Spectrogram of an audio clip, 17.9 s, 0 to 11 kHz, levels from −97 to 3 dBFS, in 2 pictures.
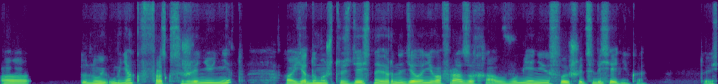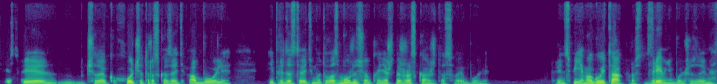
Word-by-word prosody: А, 110 - -4 1.0
ну, 130 +2 0
у 135 -3 0
меня 125 +11 0
к - - -11
фраз, 145 +1 0
к - - -19
сожалению, 120 0 0
нет. 210 - -2 0.5
А 110 - +2
я 120 +6 +3
думаю, 165 +2 +1
что 145 - -6
здесь, 150 +2 +1
наверно, 135 -2 +1
дело 135 +2 +5
не 130 -1 +1
во 130 +1 +4
фразах, 165 -2 -1
а - - -1
в 110 +1 -4
умении 130 +2 0
слышать 120 -4 0
собеседника. 110 -5 -3 0.7
То - - -11
есть - - -11
если, 115 -1 +2
м 110 0 -6 0.3
м, - - -15
человек 115 -2 -1
хочет - - +3
рассказать 105 -3 -3
о 115 -4 +4
боли, 110 -4 0 0.5
и 105 - -3
предоставить 110 0 -1
ему 115 -1 -3
эту 115 - -3
возможность, 160 - +2
он, 120 - -3
конечно 130 0 -3
же, 115 - -3
расскажет 105 -9 -3
о - - -7
своей 100 - -8
боли. 100 0 -10 0.8
В - - -36
принципе, 110 +1 -3
я 115 - +1
могу 135 +2 +6
и 145 - +4
так, 105 - +6
просто 95 +2 -11
времени 110 -2 +4
больше 100 +1 -6
займёт. 100 -4 -4
120 Hz, 185 wpm, -23 LUFS, 105-135 Hz, 1.0 s, могу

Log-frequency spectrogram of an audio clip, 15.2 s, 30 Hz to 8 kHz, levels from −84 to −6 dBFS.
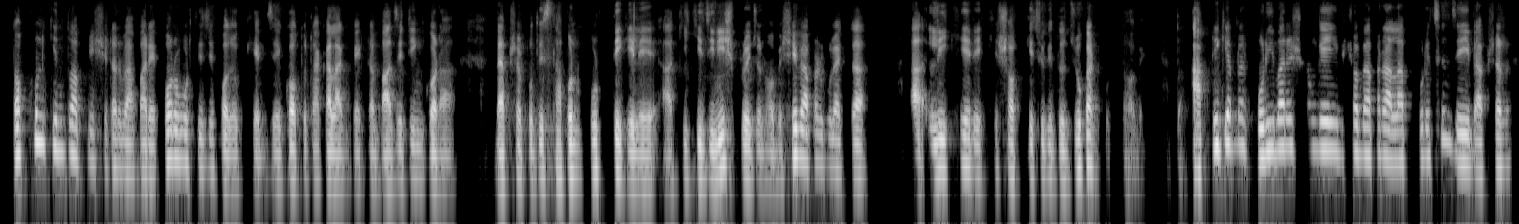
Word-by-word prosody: তখন 175 +8 +4
কিন্তু 185 -2 -1
আপনি 150 - -11
সেটার 125 -2 -3
ব্যাপারে 110 -1 0
পরবর্তী 145 -4 +2
যে 120 - -6
পদক্ষেপ 85 -1 -1
যে 85 - -4
কত 100 - +5
টাকা 100 -1 -1
লাগবে, 85 0 -2
একটা 90 - -6
বাজেটিং 95 +5 -1
করা, 85 -1 +3 0.5
ব্যবসার - - +2
প্রতিস্থাপন 110 -1 +1 0.2
করতে 120 +1 +1
গেলে 90 -2 +2 0.2
আ - - -2
কি, - - -9
কি - - +2
জিনিস 120 +8 +5
প্রয়োজন 100 -2 +1
হবে? 90 - -5
সেই 165 - +6
ব্যাপারগুলো 135 -4 0
একটা 110 - +1 0.6
আ - - +5 0.2
লিখে 120 +2 +1
রেখে 105 - -7
সবকিছু - - -2
কিন্তু - - -2
যোগাড় 125 - +3
করতে - - -28
হবে। - - -15 0.3
তো - - -16 0.2
আপনি 120 - -3
কি 230 - -1
আপনার 210 -2 -4
পরিবারের 200 +4 +4
সঙ্গে 195 0 -1
এইসব 180 0 -2
ব্যাপারে 170 0 +1
আলাপ 150 0 +1
করেছেন? 160 +10 -5
যে - - -2
এই - - +1
ব্যবসার 115 +3 0
125 Hz, 195 wpm, -26 LUFS, 100-165 Hz, 0.6 s, সেই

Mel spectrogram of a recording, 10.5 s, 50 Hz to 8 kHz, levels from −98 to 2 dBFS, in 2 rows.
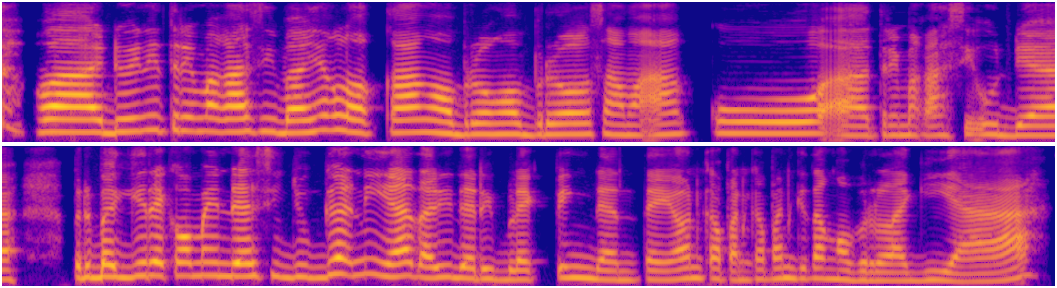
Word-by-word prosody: Waduh, 265 0 +7
ini 310 - -7
terima 285 -2 -1
kasih 275 +1 +3
banyak 260 +5 +2
loh, 260 -5 +1
Kak, 260 +1 +3
ngobrol-ngobrol 225 -1 0
sama 220 -1 -3
aku. 240 0 -2
Eee, 195 - 0
terima 205 -1 -8
kasih, 200 -2 -8
udah 200 0 -1 0.2
berbagi 245 +2 +1
rekomendasi 270 -2 +1
juga 260 +6 +1
nih 310 0 -8
ya. 260 - +5
Tadi 230 +1 0
dari 215 -3 -2
BLACKPINK 195 +4 -4
dan 190 -2 -3
Taeyeon. 205 +3 -3
Kapan-kapan, 205 +1 -5
kita 215 -1 -4
ngobrol 185 -2 -4
lagi 175 +1 -5
ya. 165 +1 -1
230 Hz, 165 wpm, -19 LUFS, 205-265 Hz, 0.2 s, Waduh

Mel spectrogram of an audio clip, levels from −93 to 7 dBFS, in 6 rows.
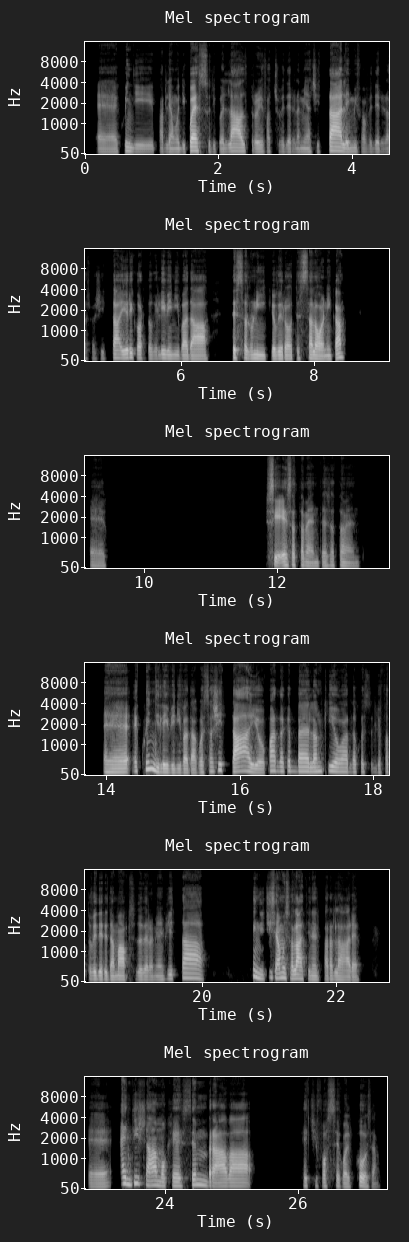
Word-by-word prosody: ehm, 95 0 -8
quindi 105 -4 -6
parliamo 105 -2 -8
di 100 - -11
questo, 130 +3 +5
di 100 - -17
quell'altro, 115 +1 -1
io 105 - -5
faccio 105 0 -18
vedere 105 -1 -12
la 100 - -13
mia 100 -1 -8
città, 125 +6 +4
lei 100 -3 +1
mi 110 0 -9
fa 100 0 -16
vedere 100 -1 -11
la 100 - -15
sua 100 - -27
città. 105 +4 -2
Io 125 +1 +4
ricordo 120 -4 -2
che 110 - -11
lei 120 +1 0
veniva 110 -2 -1
da 100 -1 +3 0.3
Tessaloniki, 115 -5 0
ovvero 105 0 +2
Tessalonica, 110 +3 +2 0.7
ehm 100 -2 -12 2.4
Sì, - - +3
esattamente, 110 -4 -1
esattamen 100 -2 -8 0.7
ehm, 120 0 +2
e 150 - -4
quindi 215 - +3
lei 120 -1 +4
veniva 110 0 -1
da 105 -1 -1
questa 115 +5 -5
città, 155 -3 +4
io: 115 -4 +1
"Guarda 160 -2 0
che 155 +1 -5
bello, 140 -1 +3
anch'io 145 0 0
guarda 130 -2 -2
ho - - -10
questo" 125 0 -13
gli 120 - -23
ho - - -14
fatto 125 -1 -11
vedere 115 -1 0
da 110 0 -1
Maps 110 0 +1
dov'è 110 -1 -5
la 105 - -8
mia 105 0 -8
città. 140 +2 0 0.7
Quindi 150 -10 -1
ci 170 - -10
siamo 155 -1 +2
isolati 135 -4 +3
nel 110 -2 -5
parlare, 100 -3 -3 0.4
ehm, 105 +1 -6
e 195 -2 +1
diciamo 150 -9 +1
che 125 0 -1
sembrava 115 -5 +1 0.7
che 125 - -7
ci 125 - -21
fosse 120 0 -7
qualcosa. 105 -1 -3
115 Hz, 160 wpm, -25 LUFS, 105-130 Hz, 2.4 s, questo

